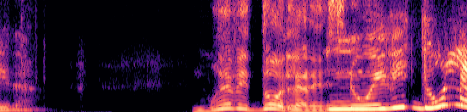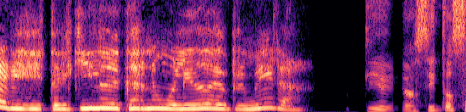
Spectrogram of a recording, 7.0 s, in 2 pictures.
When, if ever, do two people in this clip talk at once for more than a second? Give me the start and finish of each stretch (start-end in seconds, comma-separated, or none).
none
